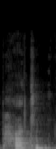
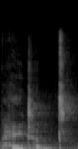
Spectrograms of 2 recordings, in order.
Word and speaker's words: patent: And notice people in the sector tend to pronounce it patent, not patent.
